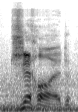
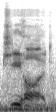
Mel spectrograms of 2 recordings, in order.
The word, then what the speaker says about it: jihad: The way you pronounce these words, it's Hezbollah, Hezbollah, and it's jihad, J-I, not jihad.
